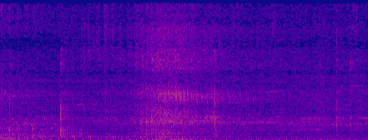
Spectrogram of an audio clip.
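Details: A passing motorcycle engine revving and fading, with clattering road noise and no animal calls.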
